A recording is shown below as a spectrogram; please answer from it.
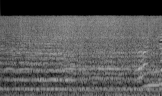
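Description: DJI Mavic Air quadcopter hovering, its propellers giving a steady whine over a rushing hiss.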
